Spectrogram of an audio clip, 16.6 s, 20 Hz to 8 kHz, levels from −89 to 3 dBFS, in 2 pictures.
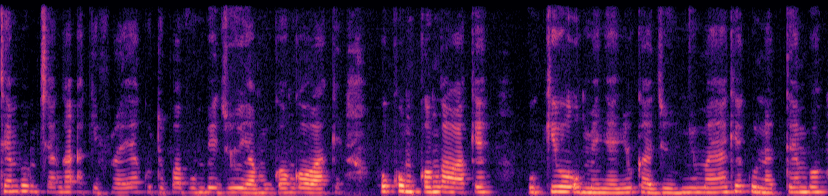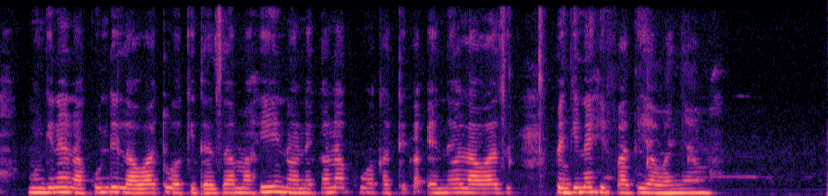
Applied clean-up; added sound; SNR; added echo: none; none; none; none.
